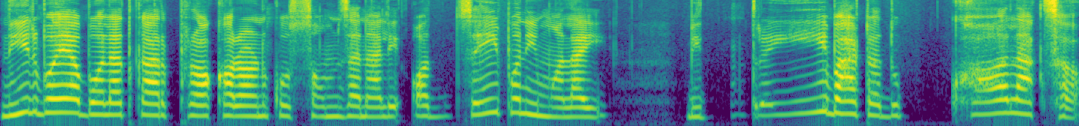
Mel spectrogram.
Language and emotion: Nepali, sad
